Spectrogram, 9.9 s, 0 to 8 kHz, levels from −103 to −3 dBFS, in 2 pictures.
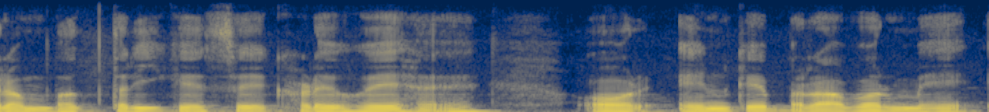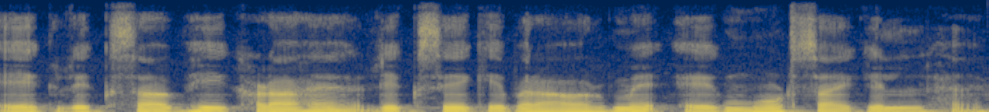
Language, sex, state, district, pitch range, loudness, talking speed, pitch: Hindi, male, Chhattisgarh, Sukma, 110-120 Hz, -19 LUFS, 140 wpm, 115 Hz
